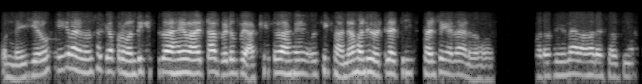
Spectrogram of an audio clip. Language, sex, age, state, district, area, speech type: Dogri, male, 18-30, Jammu and Kashmir, Kathua, rural, conversation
